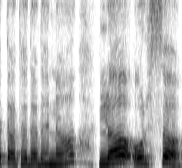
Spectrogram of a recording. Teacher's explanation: तू तवर्ग हो गया त थ द ध न। ल और स, ये हमारे दंत्य वर्ण है। ईशाम वर्णानाम उच्चारणाम दंत स्थाने भवति।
